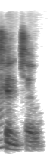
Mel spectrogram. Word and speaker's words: Tinto: Tinto. Vincent Tinto.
